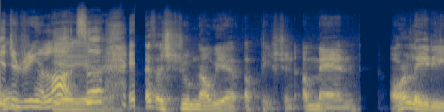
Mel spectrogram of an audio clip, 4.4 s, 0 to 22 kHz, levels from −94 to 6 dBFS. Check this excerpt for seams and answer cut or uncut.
cut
